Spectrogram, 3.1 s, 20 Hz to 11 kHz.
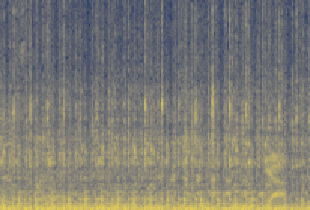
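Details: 1974 Chevy Nova V8 at idle with glass packs, restored and painted: loud, blatting idle with rough, uneven lope and raw rasp; loud exhaust from missing mufflers and a leaking exhaust pipe joint, exhaust system to be redone.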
